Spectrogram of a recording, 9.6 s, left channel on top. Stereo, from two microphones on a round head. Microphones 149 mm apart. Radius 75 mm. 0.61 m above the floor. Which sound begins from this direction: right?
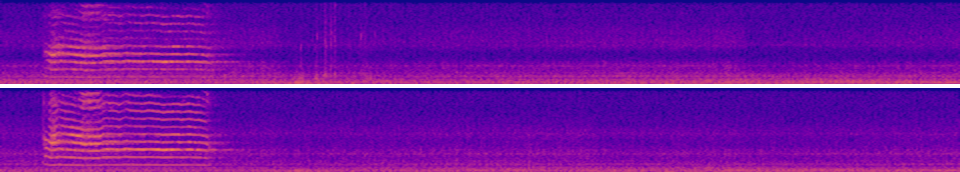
A cat meowing, at 0.4 s.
